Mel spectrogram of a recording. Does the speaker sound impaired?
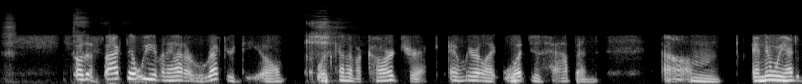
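Yes: voice disorder; progressive voice disorder.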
